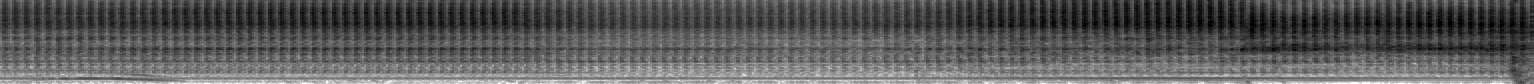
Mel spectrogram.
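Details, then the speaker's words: Toyota Celica with a newly installed JDM replacement engine knocking badly at idle, even worse than the previous engine: fast, even metallic knock about four per second over the engine note; bottom-end knock suspected, cause unconfirmed, engine likely needs replacing. "oh that's freaking awful that doesn't seem too bad but clearly that sound is horrible"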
